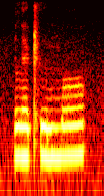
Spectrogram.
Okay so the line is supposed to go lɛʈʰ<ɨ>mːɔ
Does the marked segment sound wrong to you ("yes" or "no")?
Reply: no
